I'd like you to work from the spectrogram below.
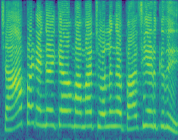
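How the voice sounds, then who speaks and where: A sassy younger sister in a village cartoon, played by a woman, who complains and grumbles at her teasing uncle. Her voice is high, with a Kanyakumari Tamil accent. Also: fairly quick, fairly bright tone. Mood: pert. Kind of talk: cartoon voice acting.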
